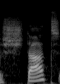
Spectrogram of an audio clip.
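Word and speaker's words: Stadt: na e a palavra status é uma palavra feminina e significa cidade de status da cidade tá esse DT aqui no final a gente fala como se fosse um p apenas a gente não fala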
